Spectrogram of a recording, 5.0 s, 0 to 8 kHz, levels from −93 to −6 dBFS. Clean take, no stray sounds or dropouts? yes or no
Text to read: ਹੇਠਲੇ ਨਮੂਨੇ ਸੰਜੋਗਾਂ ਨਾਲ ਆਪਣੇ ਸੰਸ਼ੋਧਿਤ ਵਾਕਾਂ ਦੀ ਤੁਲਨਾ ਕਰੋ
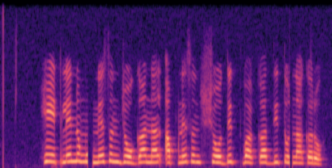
no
